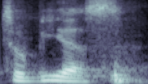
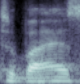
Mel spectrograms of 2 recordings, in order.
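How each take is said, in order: First: The name is pronounced the German way. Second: The name is pronounced the American English way. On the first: "in Germany you say Tobias" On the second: "the common pronunciation in the in the U S A"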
